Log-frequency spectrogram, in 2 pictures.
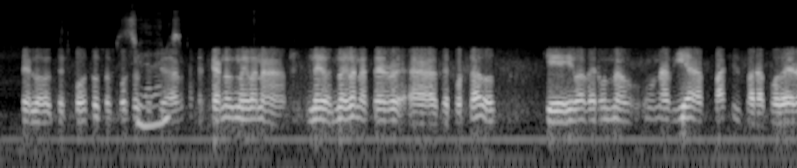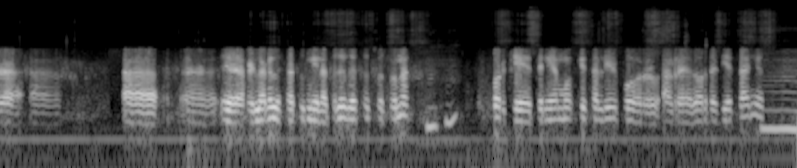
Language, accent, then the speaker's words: Spanish; Mexico; now in United States; voy a cumplir 14 años estando aquí en permanencia sin salir a México, soy mexicano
